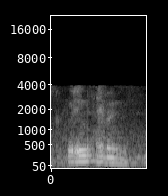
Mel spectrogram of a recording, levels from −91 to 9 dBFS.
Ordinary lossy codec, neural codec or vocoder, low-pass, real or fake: AAC, 16 kbps; codec, 16 kHz, 4 kbps, FunCodec, trained on LibriTTS, 50 frames a second; 7.2 kHz; fake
